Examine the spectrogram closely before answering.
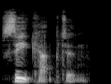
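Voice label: "sea captain", English, British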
